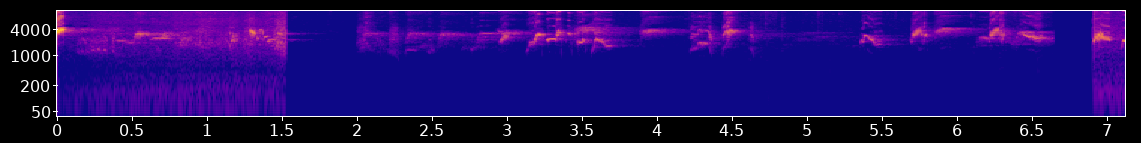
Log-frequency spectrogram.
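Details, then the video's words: Red-whiskered bulbul song in a duet, used to stimulate birds to sing and compete: short warbled, whistled phrases in bursts with brief gaps, opening and closing with low noisy handling sounds. "CHÀO MÀO | Hót giọng đôi cực hay - luyện giọng kích chim hót đấu"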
